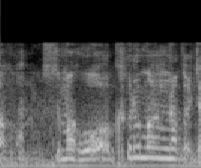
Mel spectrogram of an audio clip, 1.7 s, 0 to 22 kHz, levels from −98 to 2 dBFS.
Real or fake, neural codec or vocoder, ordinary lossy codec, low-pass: fake; codec, 16 kHz, 4.8 kbps, FACodec; none; none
